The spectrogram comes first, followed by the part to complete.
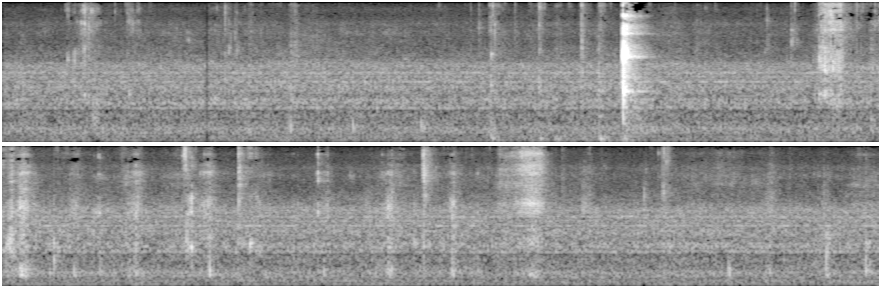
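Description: Close-up eating sounds: chewing and biting into a crunchy Hot Cheeto-coated chicken strip. There is one sharp, loud crunch about six seconds in, then scattered softer crunches and mouth sounds through the second half.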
